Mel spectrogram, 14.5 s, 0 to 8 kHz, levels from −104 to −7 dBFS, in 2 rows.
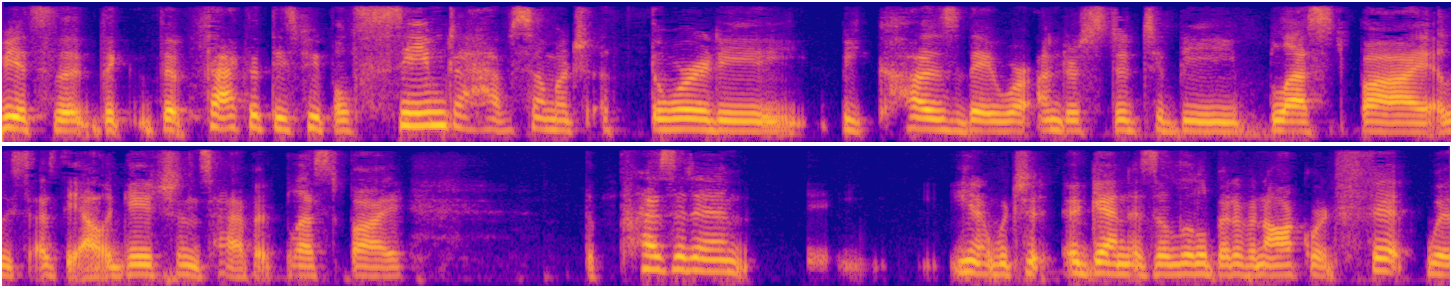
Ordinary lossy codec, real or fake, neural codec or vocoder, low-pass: MP3, 48 kbps; real; none; 7.2 kHz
